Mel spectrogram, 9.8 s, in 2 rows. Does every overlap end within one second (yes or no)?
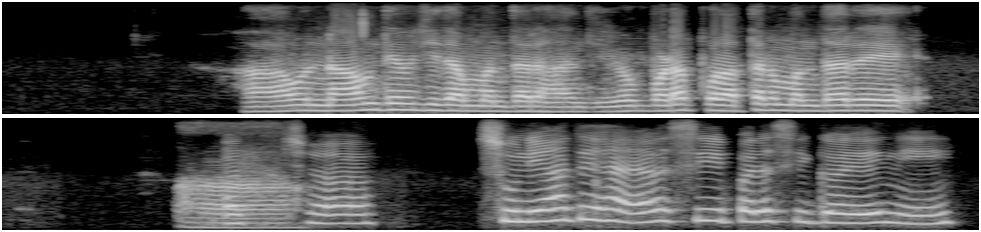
yes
